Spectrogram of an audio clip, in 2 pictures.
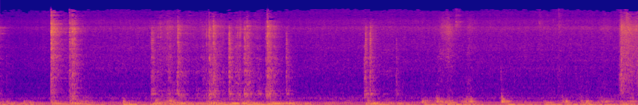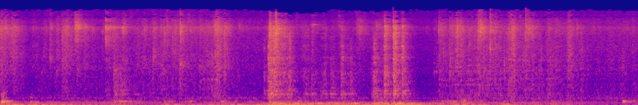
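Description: Metal spatula knocking and scraping against a skillet as soy-glazed fish fillets are worked in the pan to keep them from sticking, several separate knocks over a steady low hum.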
